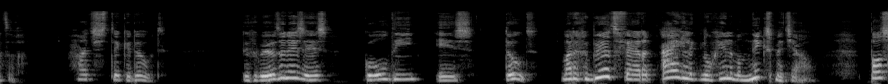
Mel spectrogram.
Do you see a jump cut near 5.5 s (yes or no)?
yes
